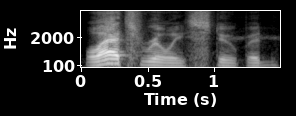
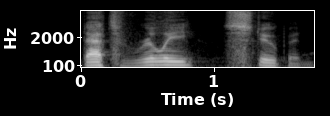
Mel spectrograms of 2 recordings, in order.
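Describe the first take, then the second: First: Mild mock scorn at her husband; lightly mocking contempt. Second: Low and much softer, flat contempt; mild mock scorn from a wife; scornful put-down. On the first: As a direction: toss off the insult. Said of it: "submission doesn't come up to him and say". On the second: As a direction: dismiss his idea coldly. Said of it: "looks and says".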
